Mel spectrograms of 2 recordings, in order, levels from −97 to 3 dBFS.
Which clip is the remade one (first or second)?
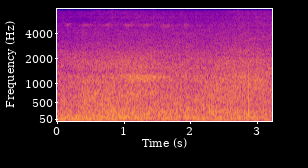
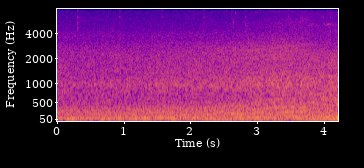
first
